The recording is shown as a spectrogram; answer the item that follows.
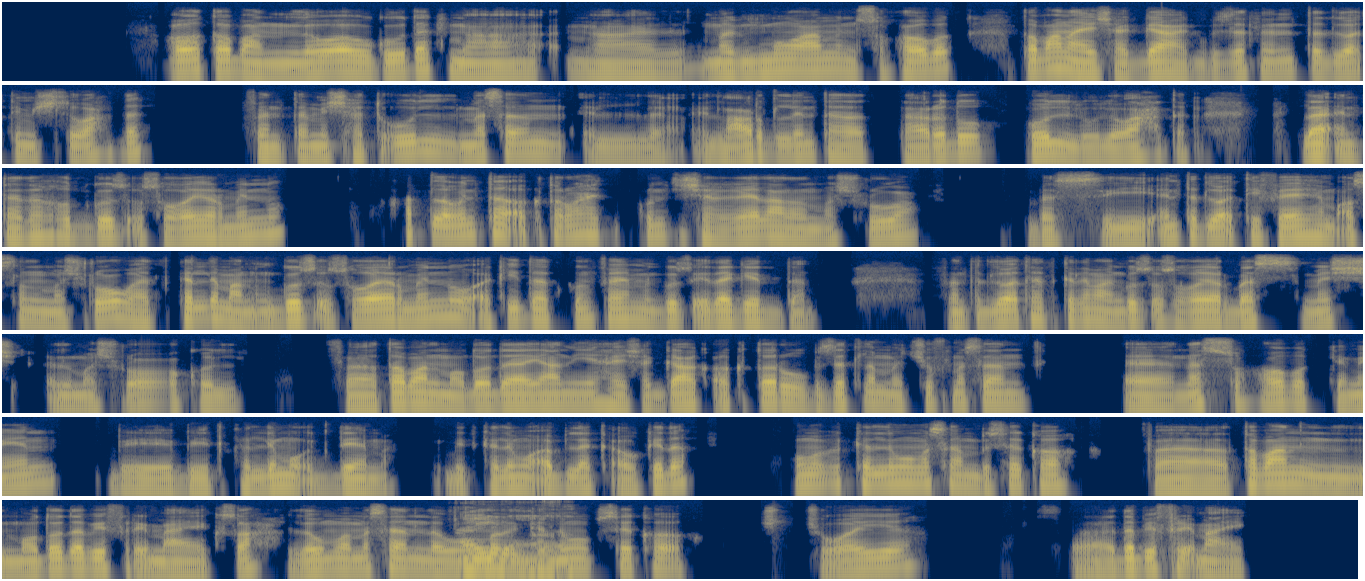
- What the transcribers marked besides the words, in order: none
- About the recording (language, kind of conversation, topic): Arabic, advice, إزاي أتغلب على الخوف من الكلام قدام الناس في اجتماع أو قدام جمهور؟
